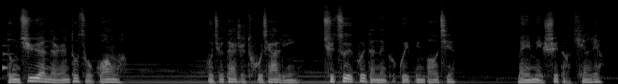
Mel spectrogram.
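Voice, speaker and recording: A man's voice: lowish voice, fast talker, darkish tone, soft background music, close to an everyday voice. A man voicing a hardy, easygoing young idealist in a video game, with a casual, frank way of talking. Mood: relaxed, appreciative. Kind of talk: video game character dialogue.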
